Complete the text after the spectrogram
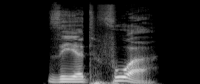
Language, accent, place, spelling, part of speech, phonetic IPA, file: German, Germany, Berlin, sehet vor, verb, [ˌzeːət ˈfoːɐ̯], De-sehet vor.ogg
- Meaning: second-person plural subjunctive I of vorsehen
